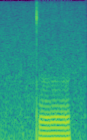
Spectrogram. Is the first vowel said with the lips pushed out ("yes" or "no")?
no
